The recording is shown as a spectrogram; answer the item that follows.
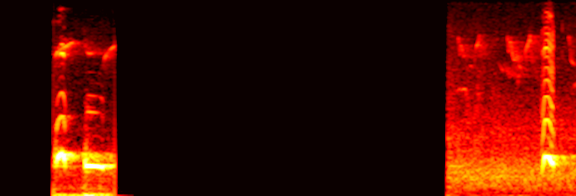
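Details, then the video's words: A common cuckoo gives one clear two-note 'cu-coo', the second note dropping lower; after a pause, steady background noise comes in and another single note follows. "Common Cuckoo Call | The Famous Cuckoo Sound of Spring"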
